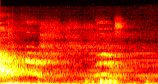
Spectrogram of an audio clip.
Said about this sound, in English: My God, my dogs are going, they're maniacs, man.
